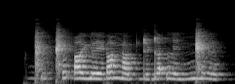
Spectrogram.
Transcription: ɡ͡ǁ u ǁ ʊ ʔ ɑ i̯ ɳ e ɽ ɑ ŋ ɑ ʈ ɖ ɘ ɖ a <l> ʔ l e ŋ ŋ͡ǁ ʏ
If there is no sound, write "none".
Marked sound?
none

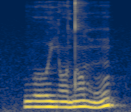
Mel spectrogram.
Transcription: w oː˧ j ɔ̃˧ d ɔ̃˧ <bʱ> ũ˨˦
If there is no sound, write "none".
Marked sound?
m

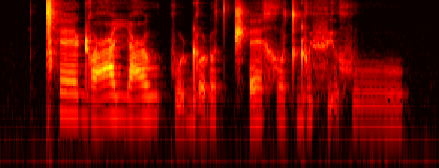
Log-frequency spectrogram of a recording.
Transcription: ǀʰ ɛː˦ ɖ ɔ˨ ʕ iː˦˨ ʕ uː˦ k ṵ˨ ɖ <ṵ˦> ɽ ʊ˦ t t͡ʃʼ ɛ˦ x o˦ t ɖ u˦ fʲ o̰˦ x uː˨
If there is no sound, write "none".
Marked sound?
o̰˦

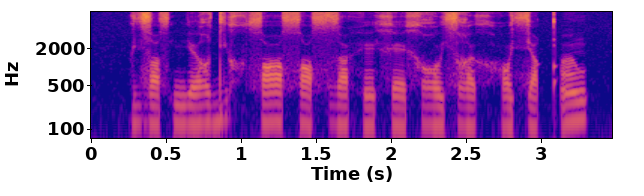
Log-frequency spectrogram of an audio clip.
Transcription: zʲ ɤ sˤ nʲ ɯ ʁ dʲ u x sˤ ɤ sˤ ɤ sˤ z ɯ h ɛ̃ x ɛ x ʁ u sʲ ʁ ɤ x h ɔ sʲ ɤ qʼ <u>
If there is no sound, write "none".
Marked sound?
ũ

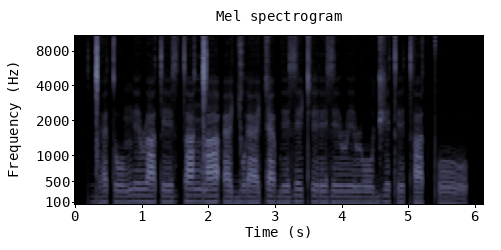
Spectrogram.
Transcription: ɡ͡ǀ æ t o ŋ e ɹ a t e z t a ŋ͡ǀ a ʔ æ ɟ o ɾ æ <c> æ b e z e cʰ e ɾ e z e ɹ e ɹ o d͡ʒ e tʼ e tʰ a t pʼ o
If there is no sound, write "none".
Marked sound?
c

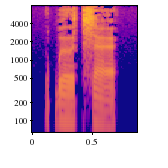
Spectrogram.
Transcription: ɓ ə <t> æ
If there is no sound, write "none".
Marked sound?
t͡s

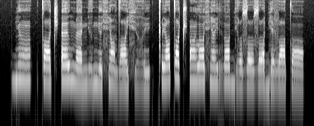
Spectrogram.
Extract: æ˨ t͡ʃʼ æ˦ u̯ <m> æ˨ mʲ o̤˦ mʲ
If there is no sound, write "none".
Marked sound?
m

